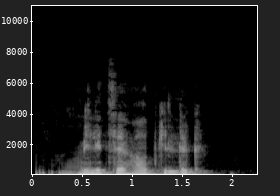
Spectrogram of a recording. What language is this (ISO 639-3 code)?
bak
